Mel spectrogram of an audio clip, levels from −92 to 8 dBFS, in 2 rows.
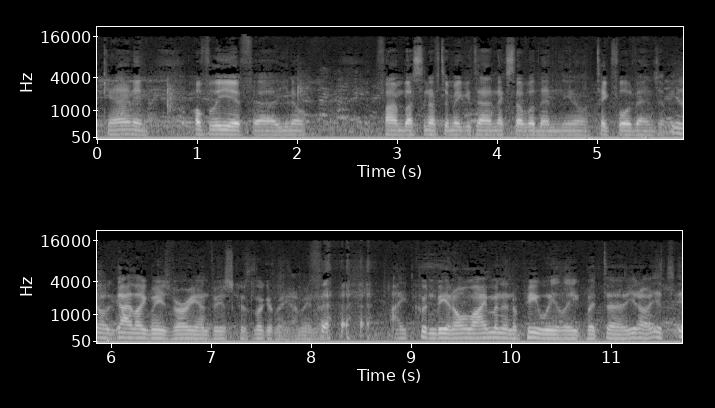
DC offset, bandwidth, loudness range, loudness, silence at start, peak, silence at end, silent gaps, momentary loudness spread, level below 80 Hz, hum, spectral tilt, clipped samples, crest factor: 4%; 16 kHz; 2 LU; -23 LUFS; 0 s; -4 dBFS; 0 s; none; 11 LU; -44 dBFS; none; -5.5 dB/octave; under 0.1%; 18 dB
